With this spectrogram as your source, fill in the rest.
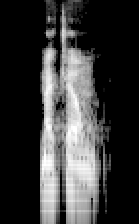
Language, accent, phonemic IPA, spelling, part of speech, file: French, France, /ma.ka.ɔ̃/, machaon, noun, LL-Q150 (fra)-machaon.wav
- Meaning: swallowtail (butterfly)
